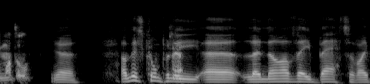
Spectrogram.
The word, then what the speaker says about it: Navet: Yeah, and this company, Navet, have I pronounced that right?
